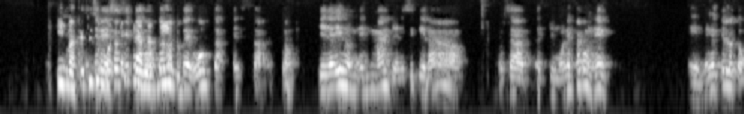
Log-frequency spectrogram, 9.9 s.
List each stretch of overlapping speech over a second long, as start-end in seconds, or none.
0.7-2.5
